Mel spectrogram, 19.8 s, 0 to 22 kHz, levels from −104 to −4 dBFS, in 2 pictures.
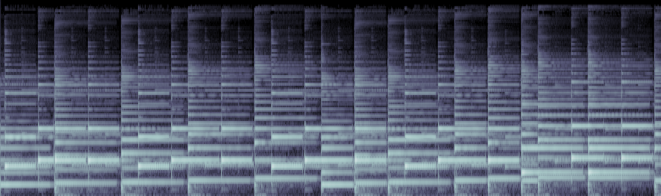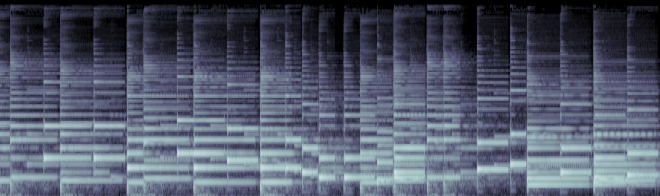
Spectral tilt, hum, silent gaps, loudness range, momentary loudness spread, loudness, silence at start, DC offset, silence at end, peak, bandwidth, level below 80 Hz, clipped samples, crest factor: -4 dB/octave; none; none; 2 LU; 5 LU; -26 LUFS; 0 s; under 0.1%; 0 s; -10 dBFS; 19.5 kHz; -60 dBFS; under 0.1%; 18 dB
